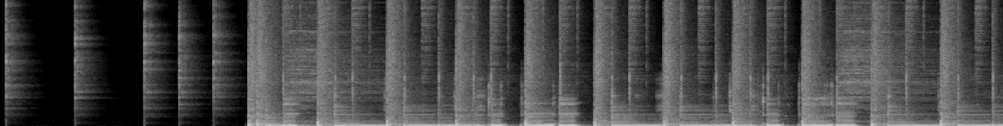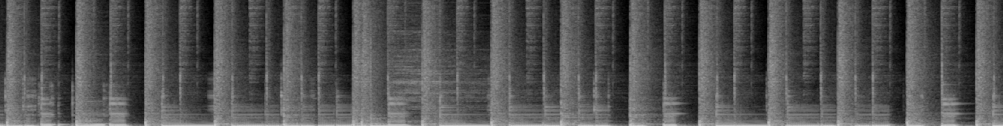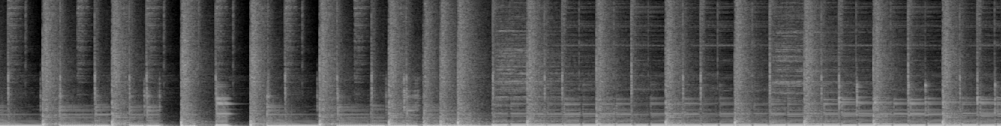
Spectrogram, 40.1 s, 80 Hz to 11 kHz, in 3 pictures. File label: Rhythm Guitar; Guitar Techniques 2018 Issue 289 December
